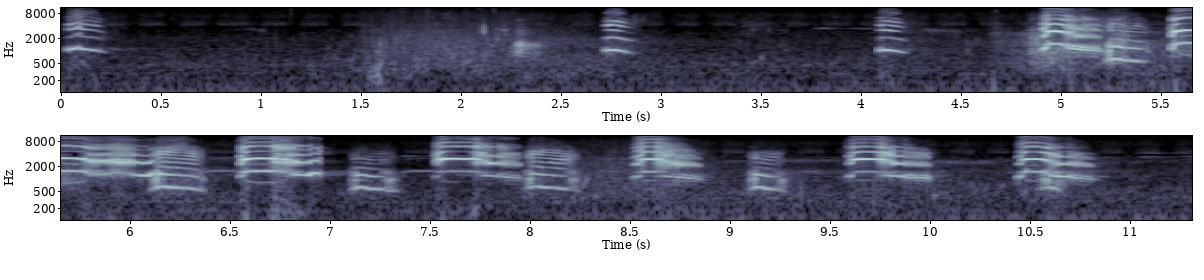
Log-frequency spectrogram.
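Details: Greater white-fronted goose honking: a few thin, distant single calls, then loud, rising, squeaky two-part honks repeated about once a second by one or more birds close by.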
